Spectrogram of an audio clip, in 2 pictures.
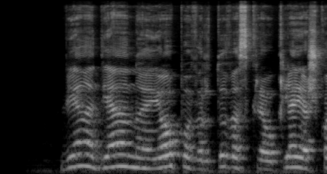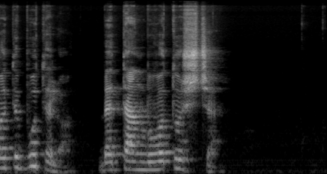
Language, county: Lithuanian, Vilnius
